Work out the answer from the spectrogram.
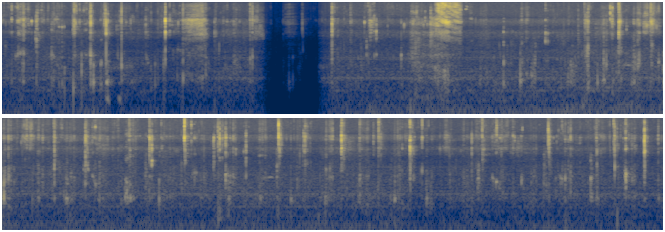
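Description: Close-miked chewing of fried tilapia and rice, with many small clicks of the mouth. The sound cuts out completely for under a second about four seconds in.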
